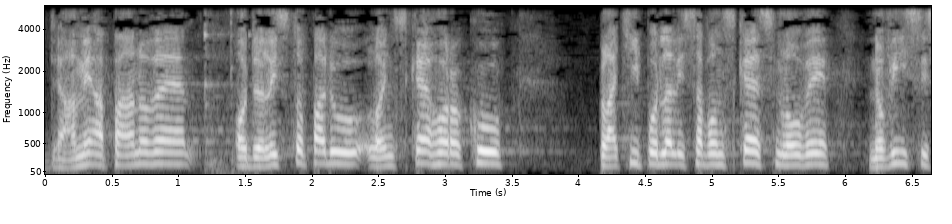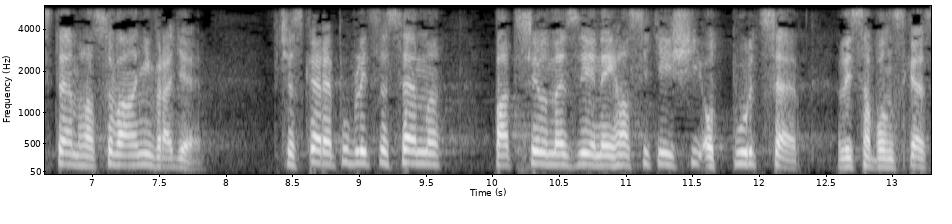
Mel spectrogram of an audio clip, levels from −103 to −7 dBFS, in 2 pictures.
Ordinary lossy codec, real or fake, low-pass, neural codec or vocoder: none; real; 5.4 kHz; none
